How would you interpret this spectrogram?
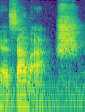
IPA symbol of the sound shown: ʃ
